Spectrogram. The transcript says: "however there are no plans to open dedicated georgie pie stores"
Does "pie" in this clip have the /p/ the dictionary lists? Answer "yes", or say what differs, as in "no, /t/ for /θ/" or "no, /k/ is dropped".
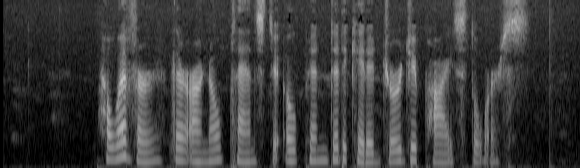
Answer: yes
